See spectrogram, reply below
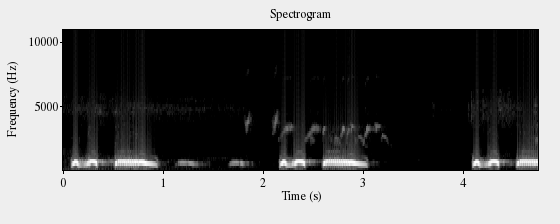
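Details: Spotted dove lure call, three phrases of a rolling double coo and a long downslurred note, separated by soft low murmurs and pauses, with small high chirps from other birds between phrases.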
